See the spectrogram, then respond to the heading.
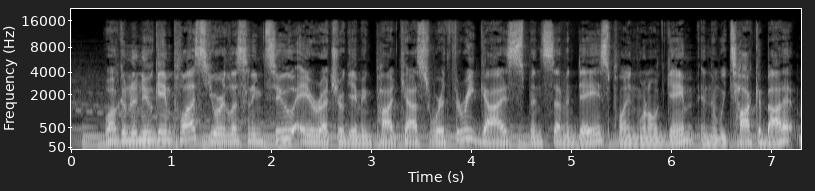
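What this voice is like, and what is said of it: Weak, recovering voice after flu. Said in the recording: “my voice is slowly coming back ... Just my voice just went away ... I had the flu”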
